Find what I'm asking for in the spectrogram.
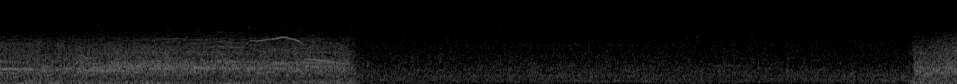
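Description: Rain falls steadily over a stadium in the Madden 22 American football video game, a continuous hiss with crowd-like noise at the start, quieter in the middle and swelling again at the end.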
